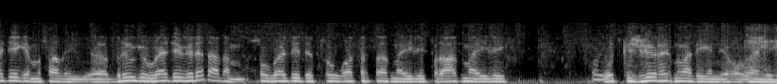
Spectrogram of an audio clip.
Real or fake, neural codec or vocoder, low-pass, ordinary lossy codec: fake; codec, 16 kHz, 8 kbps, FunCodec, trained on LibriTTS, 25 frames a second; 7.2 kHz; Opus, 24 kbps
